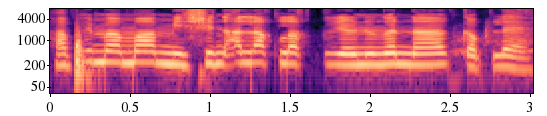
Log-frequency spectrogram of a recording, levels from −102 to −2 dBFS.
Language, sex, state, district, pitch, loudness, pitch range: Wancho, female, Arunachal Pradesh, Longding, 225 Hz, -14 LUFS, 215-245 Hz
